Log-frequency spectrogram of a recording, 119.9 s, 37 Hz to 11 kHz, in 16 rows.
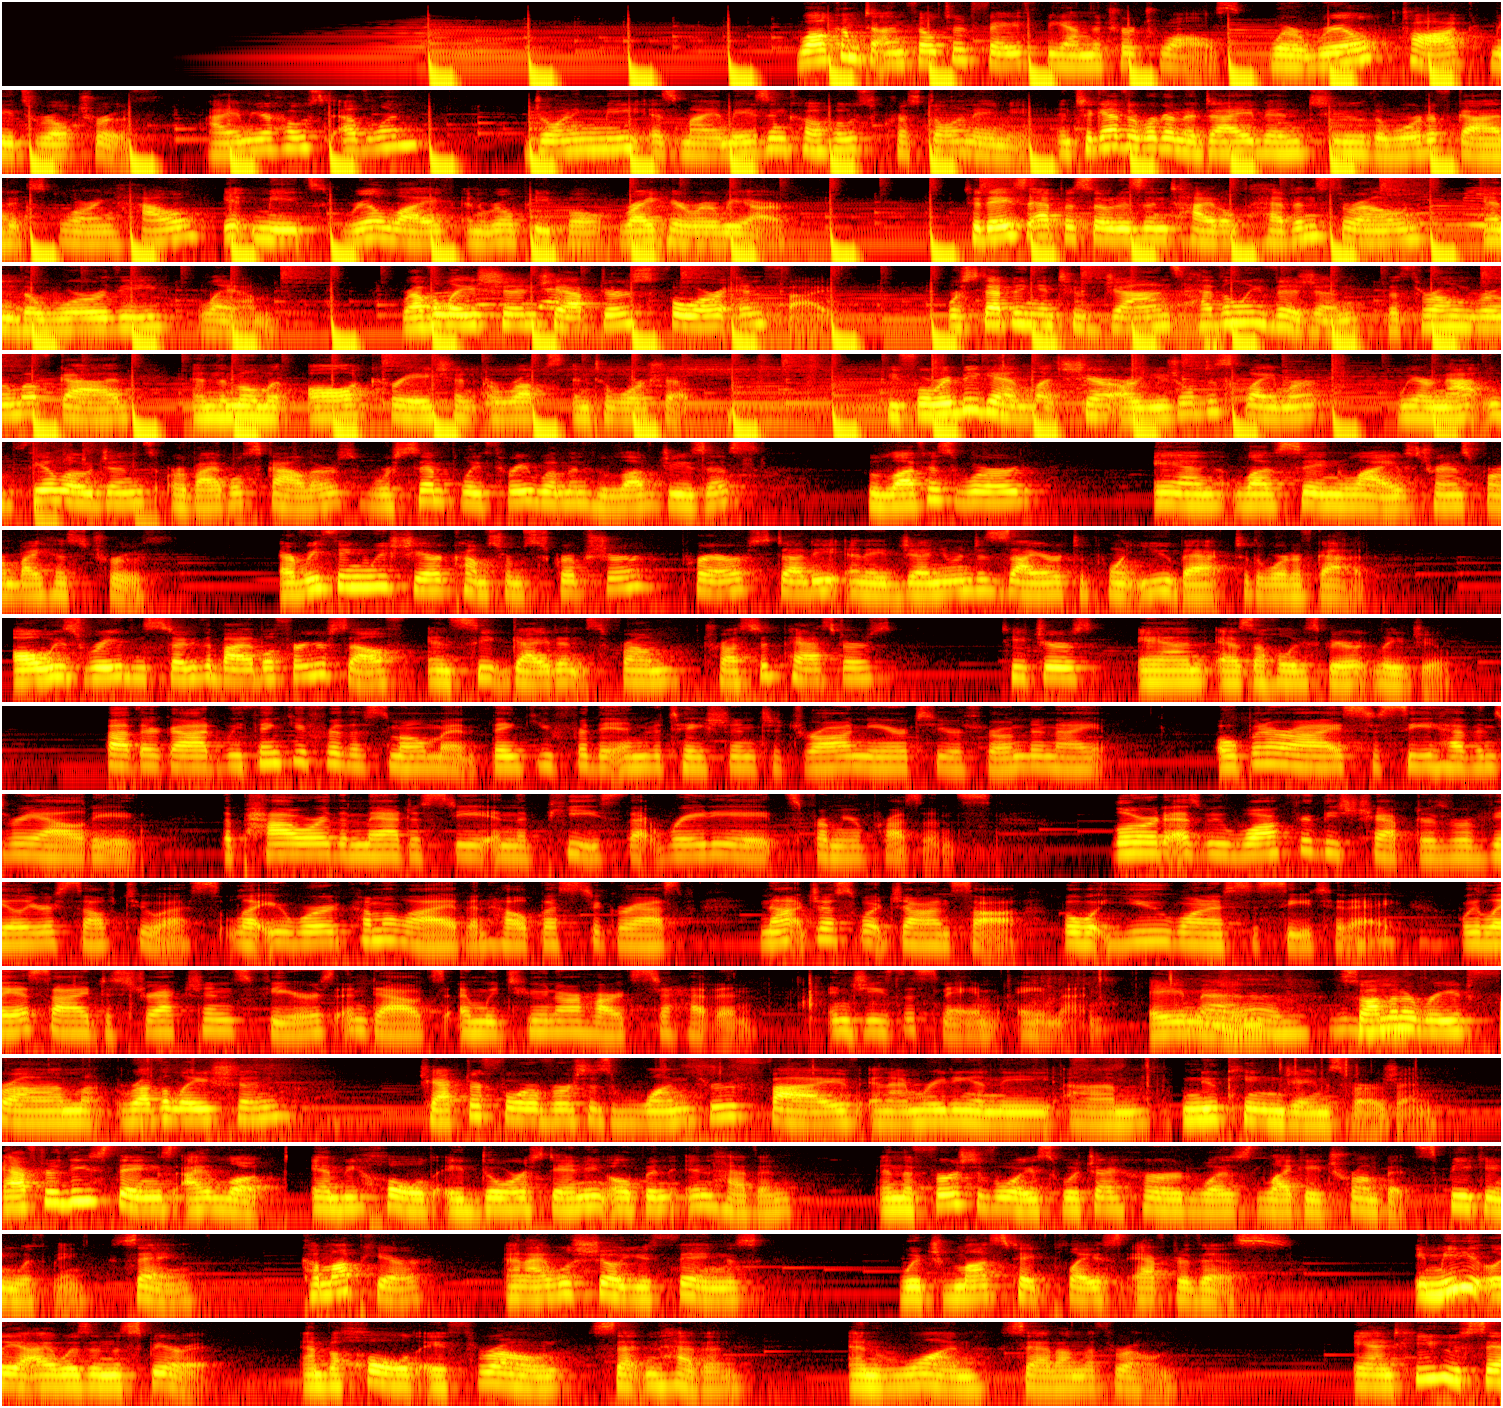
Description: Revelation 4–5 Bible Study | The Throne Room of Heaven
